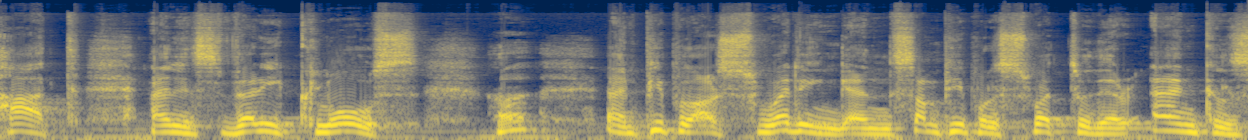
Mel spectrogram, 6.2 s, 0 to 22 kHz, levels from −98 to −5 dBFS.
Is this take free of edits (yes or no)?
yes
